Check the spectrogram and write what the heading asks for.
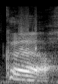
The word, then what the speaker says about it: cœur: Porque se você não quer falar nem corpo, nem Cairo, tem que falar Cœur. Então repete aí. Cœur, cœur, cœur.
